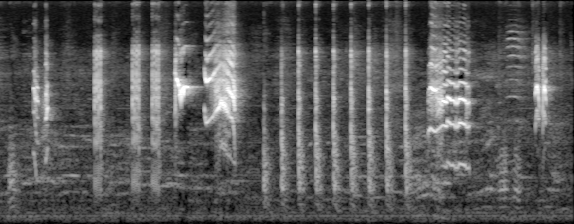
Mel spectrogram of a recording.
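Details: Javan myna (jalak kebo) isian filler song, a lure for other birds: a few sharp whistled squeals and rough notes among a steady run of evenly spaced clicking ticks, with a harsh burst near the end.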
